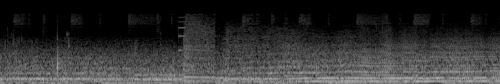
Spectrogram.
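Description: A race car in a racing video game endurance race entering the pits, engine droning steadily at moderate volume with a shifting pitch, backed by continuous car noise and no talk.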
